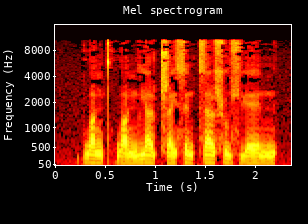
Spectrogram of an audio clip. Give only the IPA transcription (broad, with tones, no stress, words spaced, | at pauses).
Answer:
pwɑ˥ŋt̪ʰwɑ˧˥ŋljä˥˩ ʈ͡ʂa˧˥ɪ̯sə˥˩nt͡sä˥ʂu˥˩ ɕɥɛ˥n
